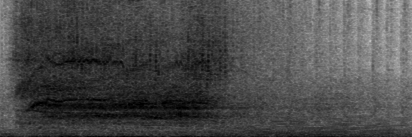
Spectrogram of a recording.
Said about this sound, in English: The arrow slammed into the side of the bird's torso, striking true. Blood seeped from the wound. The bird let out a terrible scream.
